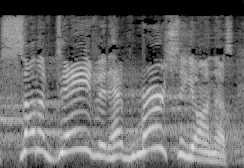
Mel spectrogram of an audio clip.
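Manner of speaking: high pleading cry; a hint of a desperate cry. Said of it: "they begin to cry out".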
